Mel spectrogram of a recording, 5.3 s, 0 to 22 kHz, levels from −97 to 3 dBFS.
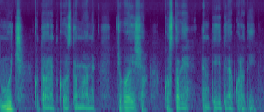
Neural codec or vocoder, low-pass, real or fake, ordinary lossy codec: vocoder, 44.1 kHz, 128 mel bands, Pupu-Vocoder; none; fake; none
